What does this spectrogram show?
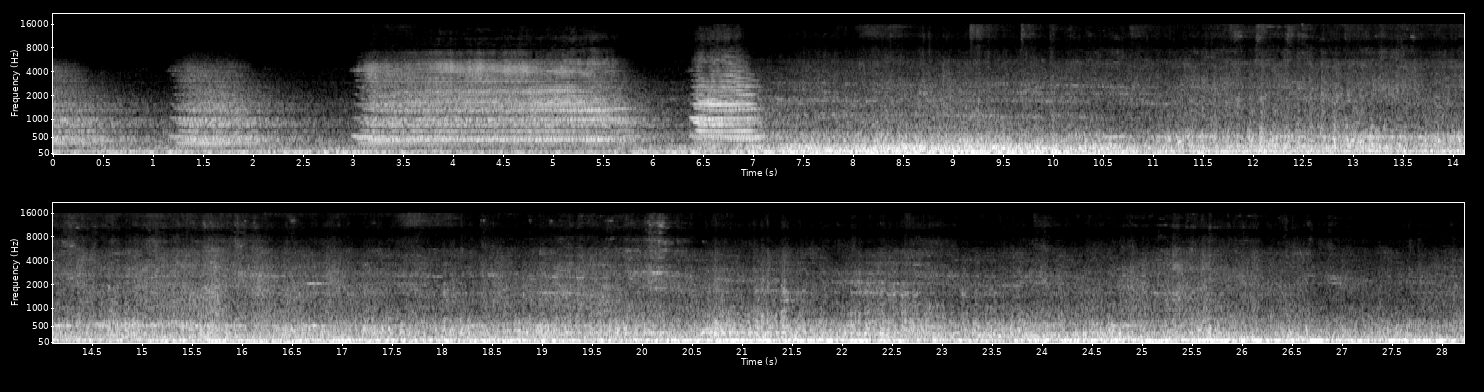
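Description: A freight locomotive's air horn sounds several blasts, the last a short one that ends about seven seconds in. The train then passes close by: the locomotives, then a double-stack intermodal train of well cars rumbling, with steady wheel clatter over the rails.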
